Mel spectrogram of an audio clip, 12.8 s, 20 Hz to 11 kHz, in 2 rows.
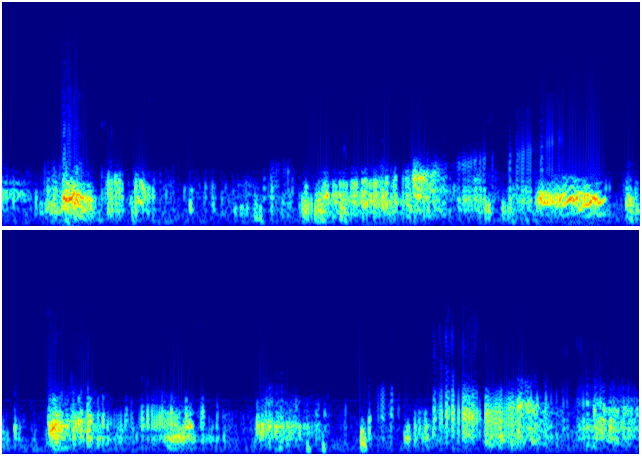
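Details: Very loud digestive bowel sounds (borborygmi): repeated gurgling and rumbling stomach noises in bursts over about 13 seconds.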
